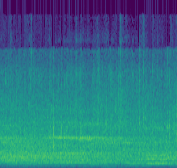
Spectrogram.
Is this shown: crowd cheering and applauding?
yes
